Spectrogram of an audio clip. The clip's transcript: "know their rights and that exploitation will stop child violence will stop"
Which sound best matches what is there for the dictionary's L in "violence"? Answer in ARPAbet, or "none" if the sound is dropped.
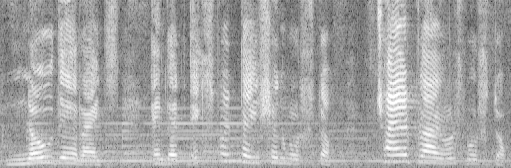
none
